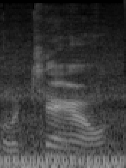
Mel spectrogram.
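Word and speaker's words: Lecompte: Now it ain't spelled nothing like you say it, but it's pronounced LeCount, and yet it's got a P in it, and it ends with an E.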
